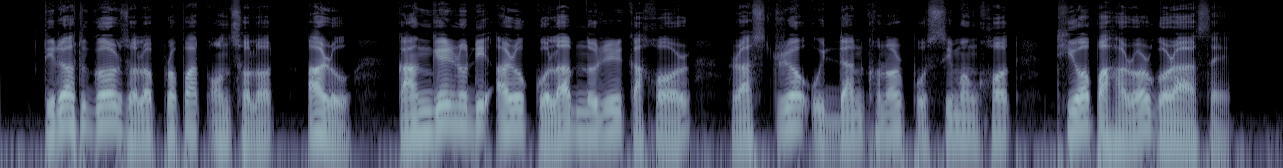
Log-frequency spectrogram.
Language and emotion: Assamese, neutral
